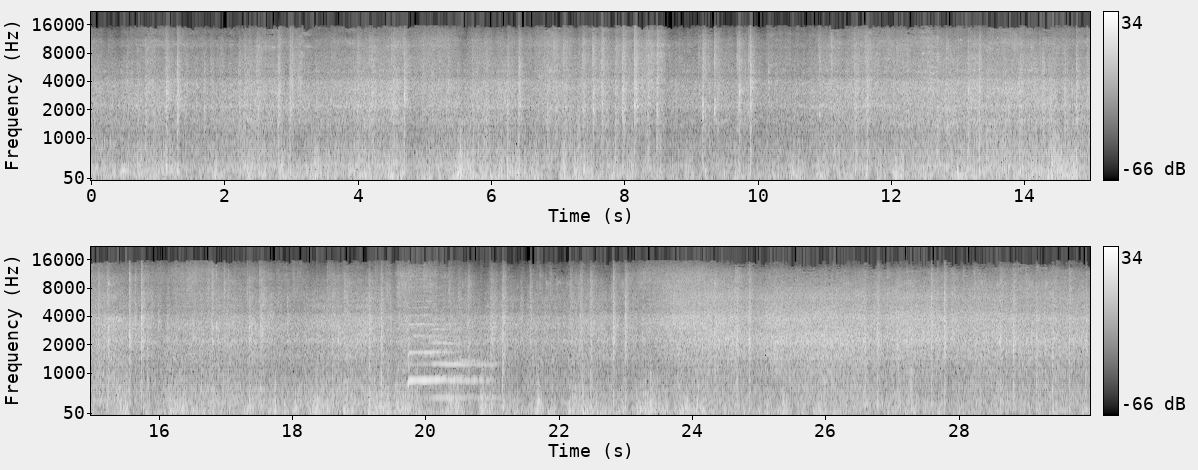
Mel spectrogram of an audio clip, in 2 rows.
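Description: Passenger train carriages running on the rails with a steady rumble and clicking over the rail joints. About twenty seconds in, the 060-DA diesel locomotive's horn sounds briefly on two notes, one after the other.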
